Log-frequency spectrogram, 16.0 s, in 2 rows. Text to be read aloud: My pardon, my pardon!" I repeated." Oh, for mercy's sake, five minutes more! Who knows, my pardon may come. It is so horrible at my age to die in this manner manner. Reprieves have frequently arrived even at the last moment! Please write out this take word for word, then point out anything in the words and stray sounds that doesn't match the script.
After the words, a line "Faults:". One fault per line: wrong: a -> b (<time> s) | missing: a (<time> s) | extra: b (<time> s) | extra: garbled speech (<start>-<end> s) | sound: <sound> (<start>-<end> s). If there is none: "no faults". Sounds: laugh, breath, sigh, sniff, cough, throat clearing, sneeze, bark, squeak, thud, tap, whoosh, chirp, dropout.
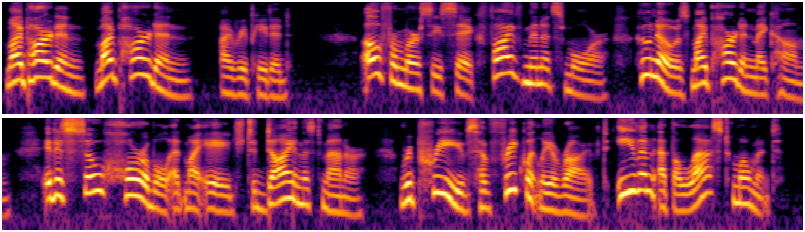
My pardon, my pardon!" I repeated." Oh, for mercy's sake, five minutes more! Who knows, my pardon may come. It is so horrible at my age to die in this manner. Reprieves have frequently arrived even at the last moment!
Faults:
sound: dropout (11.1-11.2 s)
missing: manner (11.7 s)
